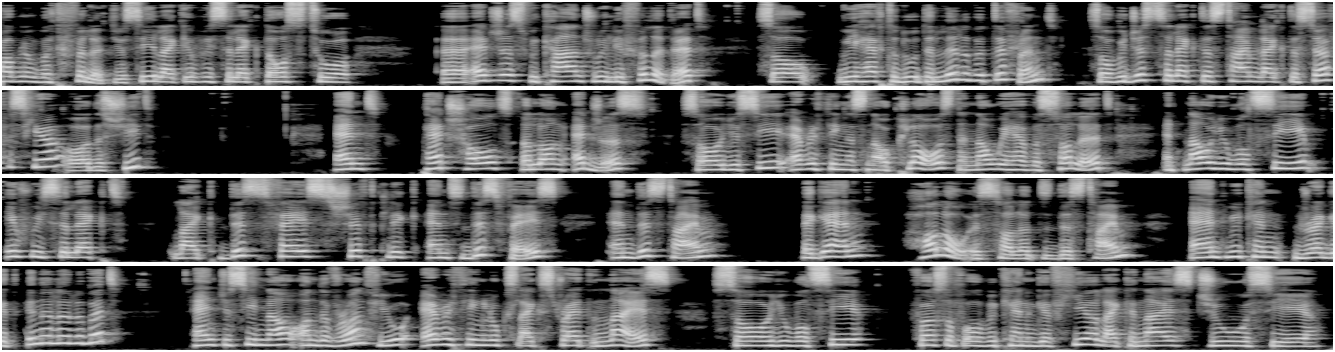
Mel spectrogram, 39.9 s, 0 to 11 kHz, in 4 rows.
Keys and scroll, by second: 5.0 Escape, 9.6 ctrl+Tab, 11.1 Tab, 34.8 2.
